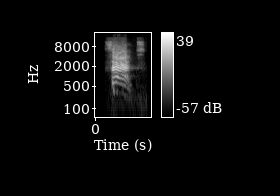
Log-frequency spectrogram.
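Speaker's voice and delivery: FACTS punched high and loud; emphatic insistence. Real, not acted. Woman insisting she brought the audience facts, FACTS punched emphatically.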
